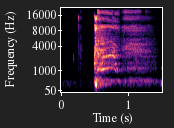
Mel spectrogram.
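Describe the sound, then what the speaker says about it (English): A single sharp cough up close, followed by a brief raspy trailing breath and a small second catch at the end. "Coughing happens."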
